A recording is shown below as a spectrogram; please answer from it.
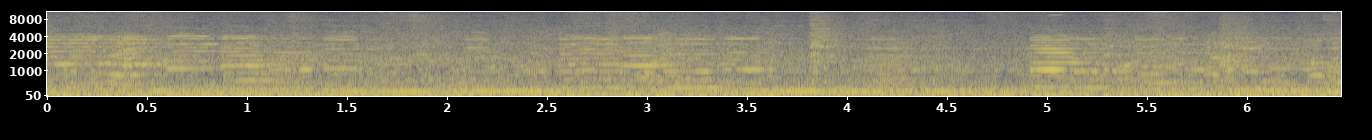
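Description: Background music with guitar, playing a melody of held notes over a steady low hum.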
